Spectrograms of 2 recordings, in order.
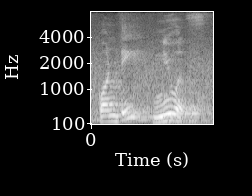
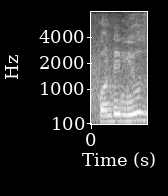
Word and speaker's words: continuous: ये कॉन्टिन्यूअस, कॉन्टिन्यूस बोलते हैं कुछ इसको, क्या बोलते हैं, कॉन्टिन्यूस। कॉन्टिन्यूस नहीं तो कॉन्टिन्यूअस होता है, ओके।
